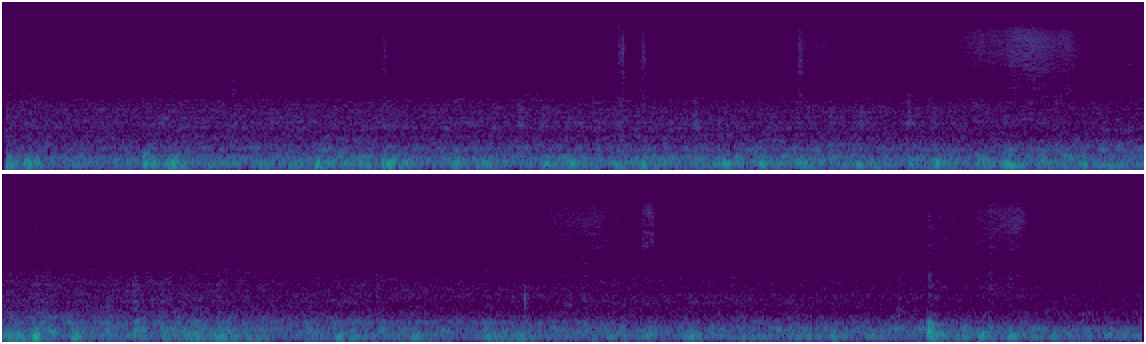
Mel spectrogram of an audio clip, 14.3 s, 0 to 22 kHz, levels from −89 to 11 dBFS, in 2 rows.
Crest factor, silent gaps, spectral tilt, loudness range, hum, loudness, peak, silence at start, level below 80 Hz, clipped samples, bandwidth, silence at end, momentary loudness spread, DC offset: 24 dB; none; -7.5 dB/octave; 6 LU; none; -52 LUFS; -26 dBFS; 0 s; -60 dBFS; under 0.1%; 14 kHz; 0 s; 10 LU; under 0.1%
